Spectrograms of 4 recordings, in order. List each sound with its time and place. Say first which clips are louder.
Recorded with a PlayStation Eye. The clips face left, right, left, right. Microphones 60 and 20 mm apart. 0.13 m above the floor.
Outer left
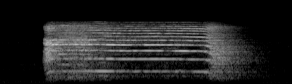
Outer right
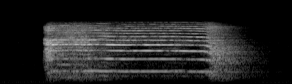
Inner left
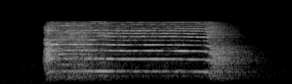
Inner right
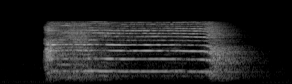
0.4 s a scream: outer left 1 dB, inner left 1 dB; 25° left (ahead or behind), 1.4 m; by 2.4 s 15° right (ahead or behind), 1.8 m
